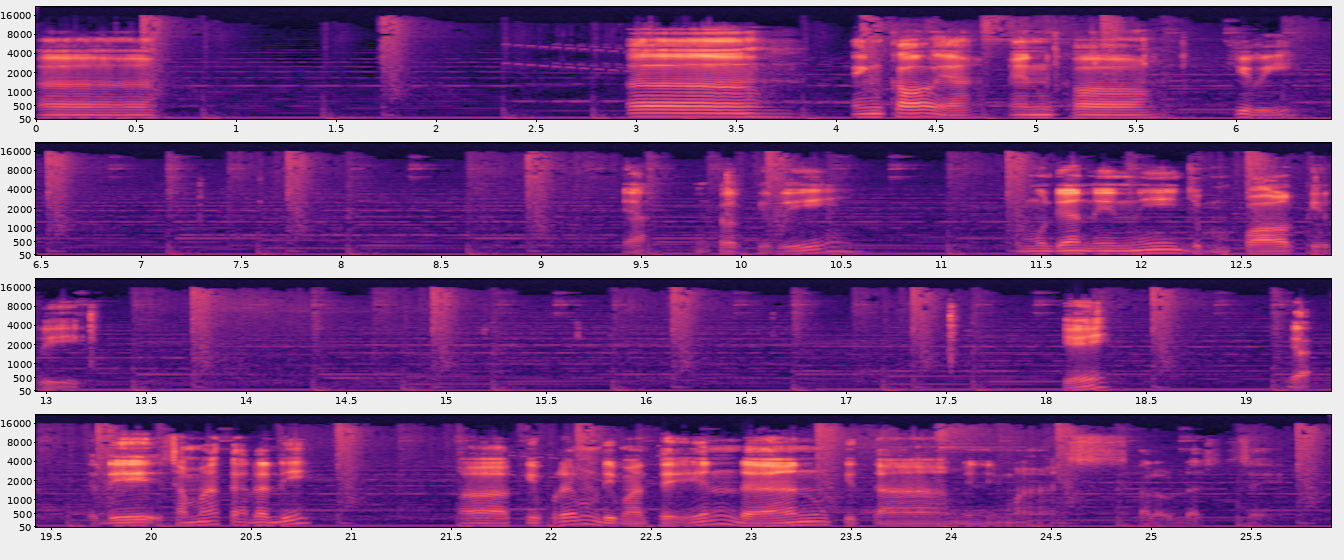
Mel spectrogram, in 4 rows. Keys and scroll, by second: 4.5-6.0 typing, 7.4-8.7 typing, 9.8 Return, 13.4 Return, 14.5-17.4 typing.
